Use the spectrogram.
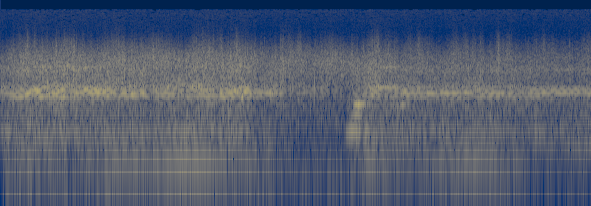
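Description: A ship's horn sounds in long, steady, droning blasts, calling its passengers to board, briefly breaking off midway before sounding again, loud and sustained over a background rumble.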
